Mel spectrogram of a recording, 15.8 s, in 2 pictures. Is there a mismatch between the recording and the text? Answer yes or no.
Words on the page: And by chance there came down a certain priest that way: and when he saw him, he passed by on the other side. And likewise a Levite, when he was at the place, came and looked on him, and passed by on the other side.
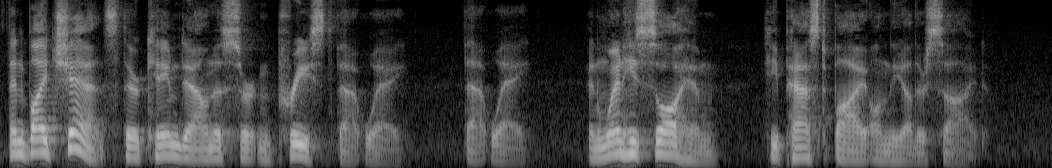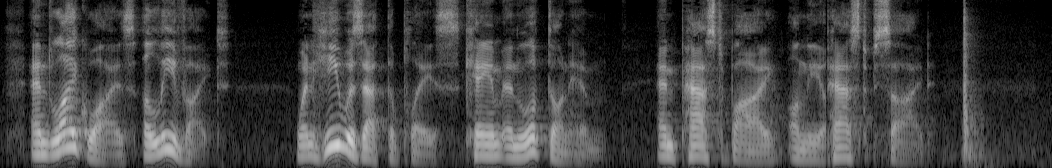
yes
